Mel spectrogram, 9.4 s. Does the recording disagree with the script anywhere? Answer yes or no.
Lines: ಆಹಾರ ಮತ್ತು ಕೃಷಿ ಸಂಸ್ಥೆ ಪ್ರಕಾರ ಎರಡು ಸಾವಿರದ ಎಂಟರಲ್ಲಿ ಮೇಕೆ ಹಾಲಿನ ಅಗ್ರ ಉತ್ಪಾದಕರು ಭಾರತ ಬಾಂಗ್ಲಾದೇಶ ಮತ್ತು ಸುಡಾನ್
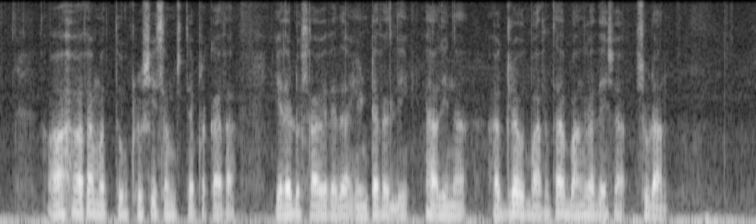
yes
